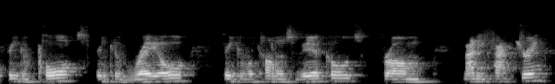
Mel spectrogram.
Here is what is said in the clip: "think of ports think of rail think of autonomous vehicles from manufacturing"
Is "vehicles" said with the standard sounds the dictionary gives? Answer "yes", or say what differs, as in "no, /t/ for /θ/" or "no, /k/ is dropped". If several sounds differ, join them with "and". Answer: yes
